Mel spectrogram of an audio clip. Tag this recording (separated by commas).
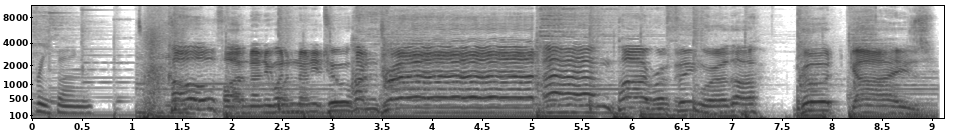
Speech, Music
